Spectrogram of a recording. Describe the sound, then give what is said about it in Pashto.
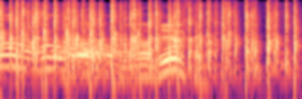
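Audience clapping at a quiz contest after a correct answer: sharp, quick hand claps in an uneven patter, with voices speaking over them. “بالکل سم جواب دی راکل چکچک ورته وای”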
